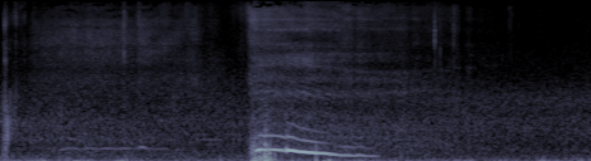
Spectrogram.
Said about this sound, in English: Long, deep breathing.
